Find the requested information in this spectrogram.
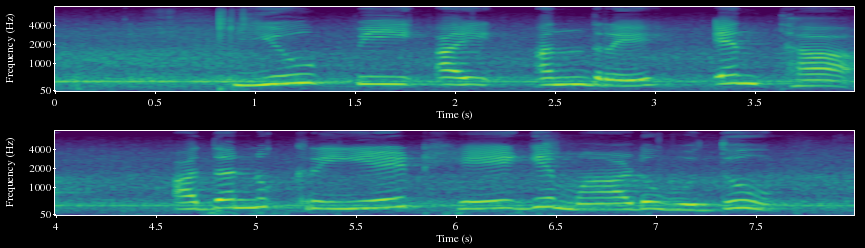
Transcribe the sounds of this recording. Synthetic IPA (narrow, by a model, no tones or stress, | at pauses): juːpiɐj | ɐnd̪ɐɾe̞ː | nt̪ʰɐ | ɐd̪ɐnːukɾijeːʈheːɡe̞maːɽuʋud̪u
